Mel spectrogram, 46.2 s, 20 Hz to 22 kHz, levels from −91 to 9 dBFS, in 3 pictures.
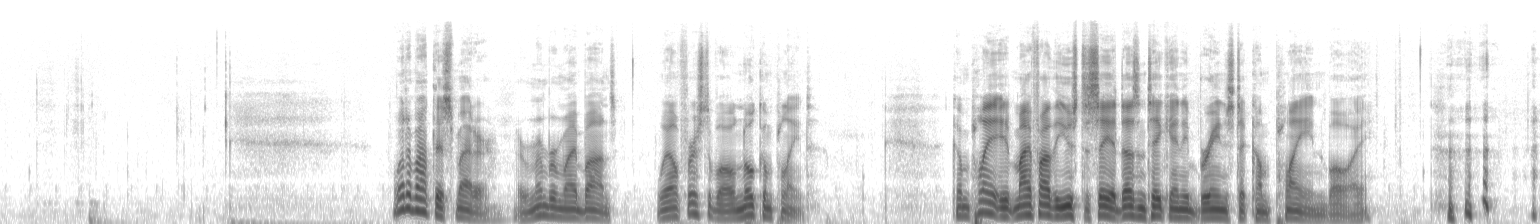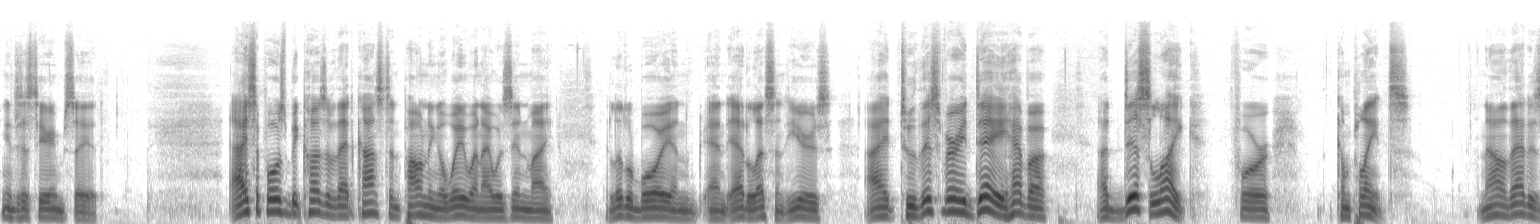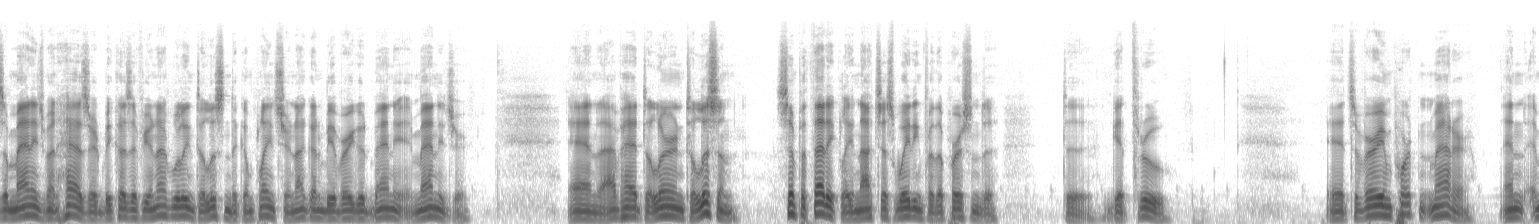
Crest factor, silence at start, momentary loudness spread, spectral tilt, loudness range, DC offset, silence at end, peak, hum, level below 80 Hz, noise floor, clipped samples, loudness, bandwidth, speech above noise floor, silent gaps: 22 dB; 0.9 s; 13 LU; -5.5 dB/octave; 9 LU; under 0.1%; 0 s; -6 dBFS; none; -56 dBFS; -69 dBFS; under 0.1%; -26 LUFS; 14.5 kHz; 44 dB; none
